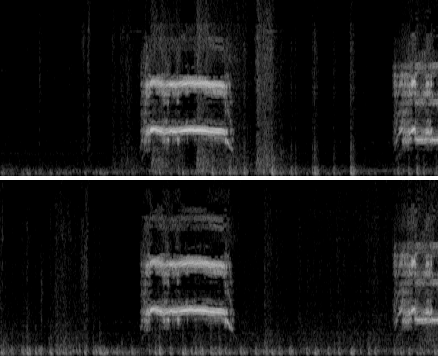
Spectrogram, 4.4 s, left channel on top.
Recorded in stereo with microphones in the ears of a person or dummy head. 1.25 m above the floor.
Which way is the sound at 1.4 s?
10° left (ahead or behind).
